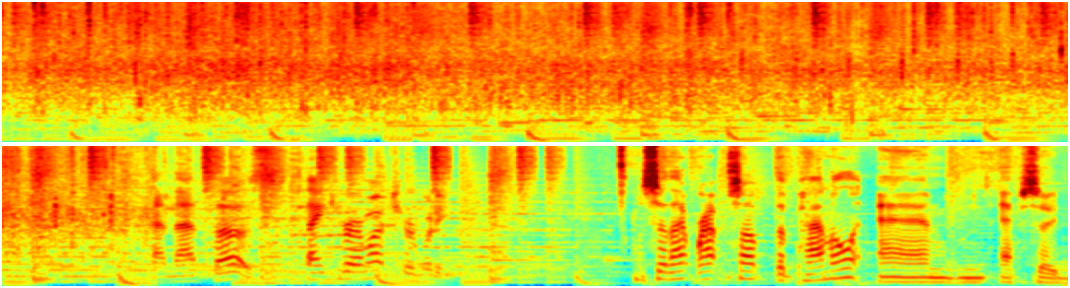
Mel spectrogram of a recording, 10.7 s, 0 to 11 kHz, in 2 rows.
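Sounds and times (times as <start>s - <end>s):
crowd applauding: 0.0s - 8.1s
speech: 6.2s - 7.8s, 8.6s - 10.6s.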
